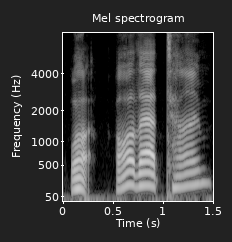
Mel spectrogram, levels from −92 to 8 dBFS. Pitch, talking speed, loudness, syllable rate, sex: 175 Hz, 160 wpm, -17 LUFS, 3.4 syllables/s, male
